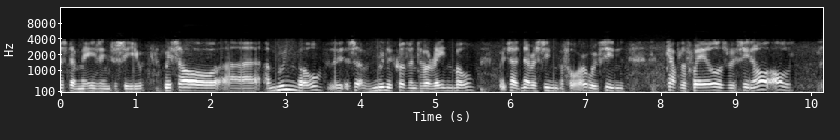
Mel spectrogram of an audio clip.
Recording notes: BBC Radio 2. The call was done live from the boat in the Atlantic via satellite phone.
